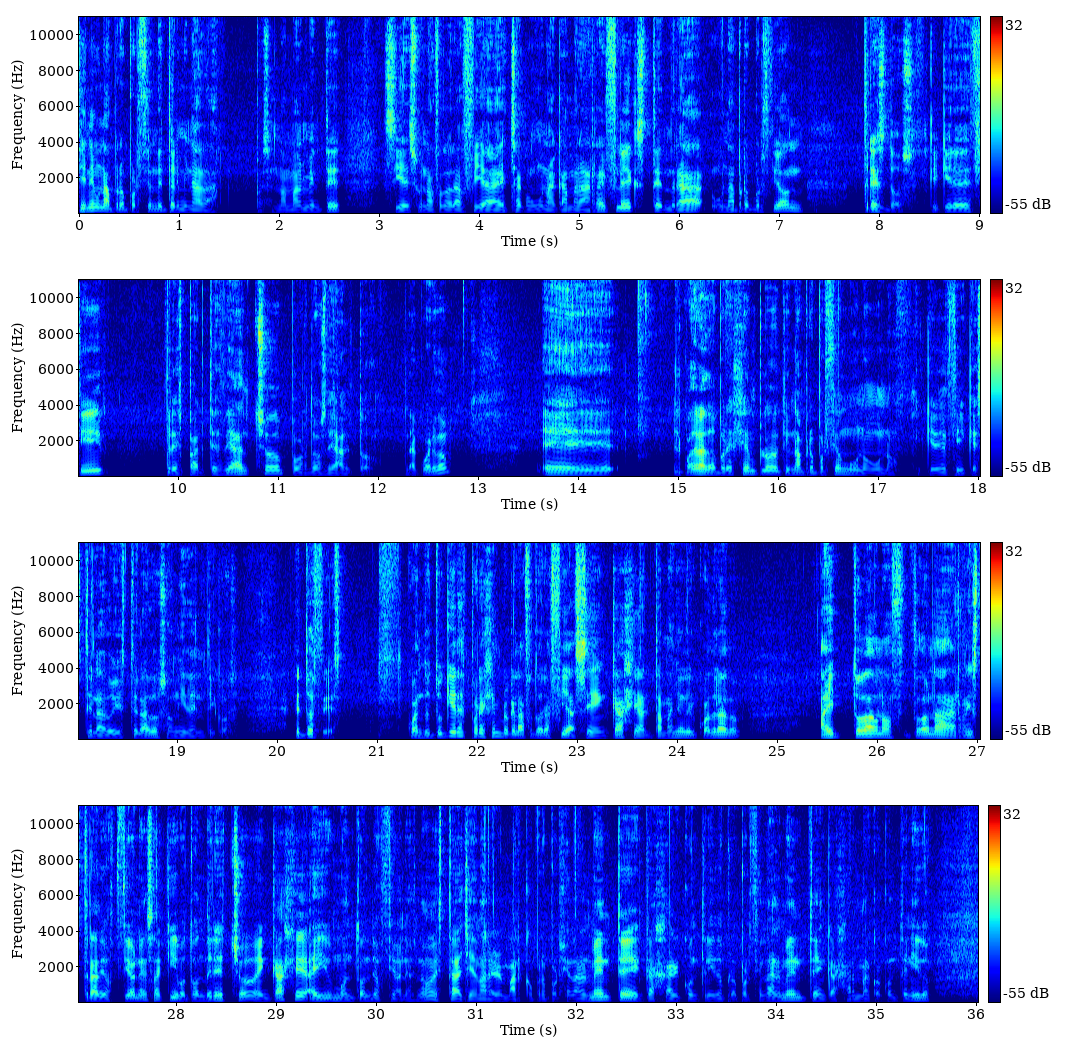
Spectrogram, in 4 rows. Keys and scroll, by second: 2.7 space, 3.3 space.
